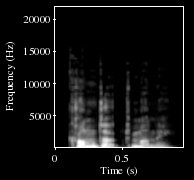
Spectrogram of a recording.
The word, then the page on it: conduct money: British English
